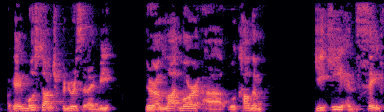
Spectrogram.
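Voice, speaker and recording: Lively intonation marks this man's normal speaking voice. He keeps a medium pitch and a moderate pace. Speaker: podcast co-host. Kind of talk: interview.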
